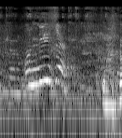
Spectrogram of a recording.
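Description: A young child's voice: one short high call about half a second in, rising and then falling in pitch.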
